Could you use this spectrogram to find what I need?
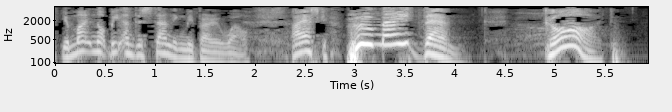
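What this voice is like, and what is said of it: Slight English accent. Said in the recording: “I'm English, you see... I've got a bit of an English accent”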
